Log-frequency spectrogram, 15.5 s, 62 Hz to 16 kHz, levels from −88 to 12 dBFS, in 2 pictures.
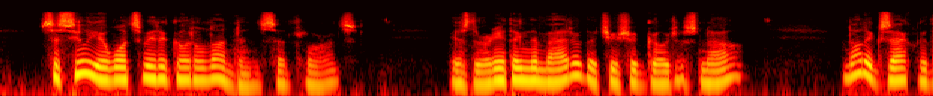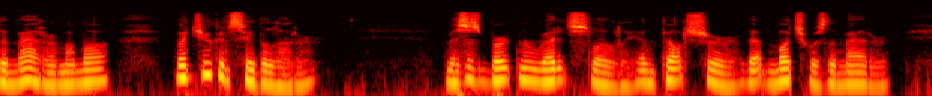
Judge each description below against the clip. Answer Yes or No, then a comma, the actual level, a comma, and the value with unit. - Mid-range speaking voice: Yes, medium, 145 Hz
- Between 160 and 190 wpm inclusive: Yes, average, 170 wpm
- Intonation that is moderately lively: Yes, average, 4.0 semitones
